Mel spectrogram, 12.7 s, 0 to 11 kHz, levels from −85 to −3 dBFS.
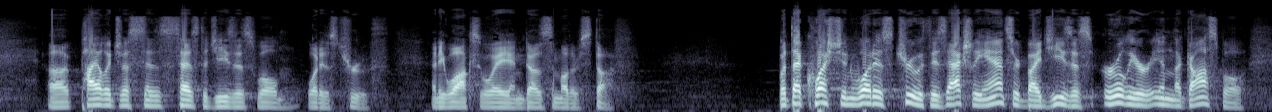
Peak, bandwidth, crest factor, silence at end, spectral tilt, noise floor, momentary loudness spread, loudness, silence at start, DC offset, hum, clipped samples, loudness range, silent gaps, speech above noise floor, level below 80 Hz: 0 dBFS; 8.8 kHz; 18 dB; 0.3 s; -6 dB/octave; -66 dBFS; 13 LU; -17 LUFS; 0.5 s; under 0.1%; none; under 0.1%; 8 LU; none; 49 dB; -52 dBFS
